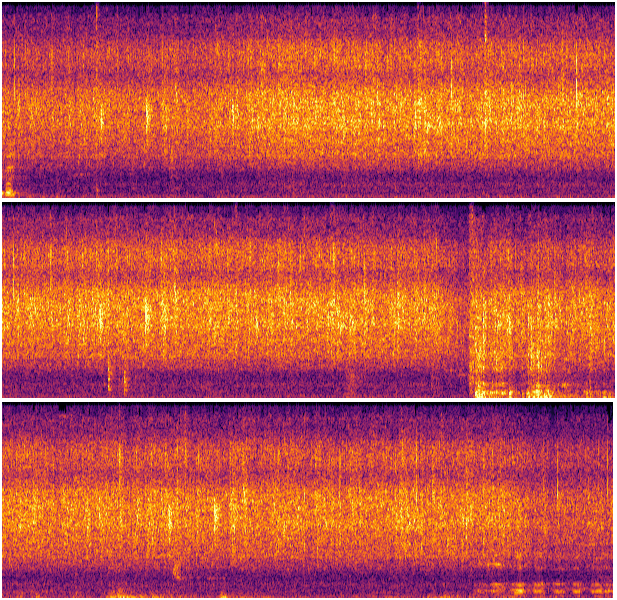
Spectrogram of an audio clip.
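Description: Heavy rain pours steadily, and a deep rumble of thunder rolls in partway through, with faint voices now and then.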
